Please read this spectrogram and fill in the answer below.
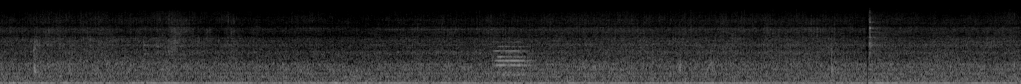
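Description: Water at a hard boil in a steel saucepan on a gas burner: a steady low rumble and hiss. A brief faint tone comes about halfway through, and a light click near the end.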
